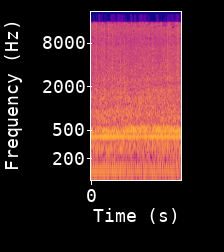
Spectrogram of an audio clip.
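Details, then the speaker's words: Infiniti M45 VK45DE V8 at idle: steady whirring hum over engine note, louder when touched, from the belt idler/tensioner pulley which vibrates heavily and wobbles; worn pulley bearing, replaced with new tensioner pulley. "I can feel a lot of vibration when I touch it so that's one thing that you guys can do is grab something touch it and feel a lot of vibration that's most likely what's causing noise"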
